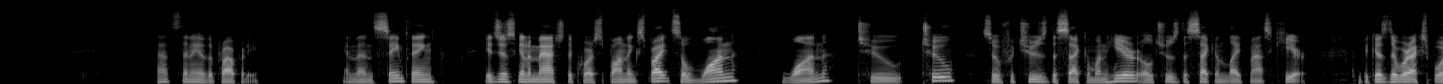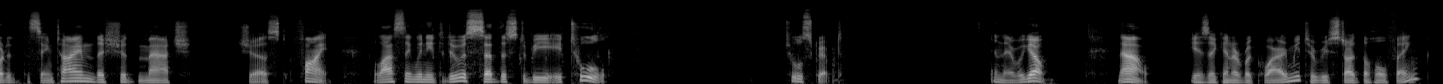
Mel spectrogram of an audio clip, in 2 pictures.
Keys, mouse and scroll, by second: 0.0-0.3 typing, 2.3 ctrl+middle click, 2.4 ctrl+c, 3.2 ctrl+v, 3.6-5.1 typing, 13.4 ctrl+s, 15.9 ctrl+middle click, 16.0 ctrl+s, 18.6 Left, 18.7 Return, 18.9 Up, 19.4-20.5 typing, 20.6-24.3 ctrl+drag, 20.6 ctrl+middle click, 20.7 ctrl+Left, 21.8 shift+middle click, 22.0 shift+2, 22.3 ctrl+s, 28.3-28.8 drag.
